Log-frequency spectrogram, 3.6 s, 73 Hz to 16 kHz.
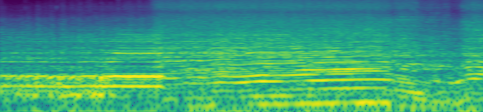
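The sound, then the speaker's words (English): Loud Jaguar race-car engine roaring down a narrow straightaway in the 24 Hours of Le Mans, a steady, dense drone whose layered tones shift and waver in pitch throughout, with no talking. “Mike Hawthorn's Jaguar approaches the narrow straightaway. He's in the lead with the two Mercedes drivers in hot pursuit.”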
